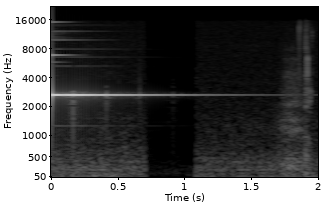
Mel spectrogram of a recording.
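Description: A single bright "ding" sound effect: one clear high tone that starts suddenly and fades away over about a second and a half. It is an edited-in tally chime marking another count of the spoken word "hole".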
